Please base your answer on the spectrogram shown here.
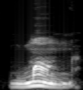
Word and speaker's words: among: Li genyen 2 syllabes. Stress syllable lan li sou deuxième syllabe lan. Among.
